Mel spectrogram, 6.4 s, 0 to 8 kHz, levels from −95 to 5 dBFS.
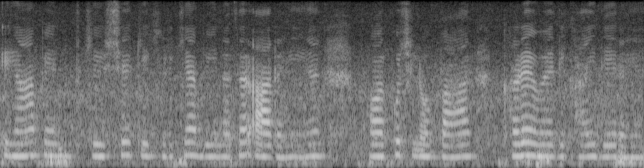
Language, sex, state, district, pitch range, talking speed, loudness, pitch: Hindi, female, Chandigarh, Chandigarh, 210-225 Hz, 185 wpm, -22 LUFS, 215 Hz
